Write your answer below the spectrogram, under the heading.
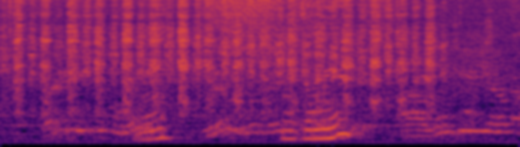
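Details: Shih Tzu upset by the rain, breathing in fast, even panting pulses broken by a few brief whiny rising tones, with a person talking close by over it.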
